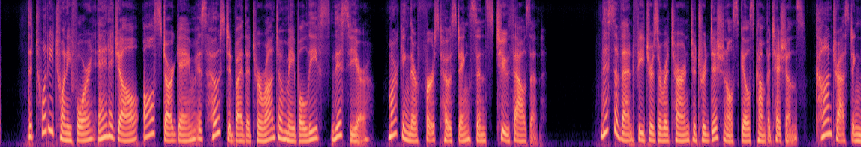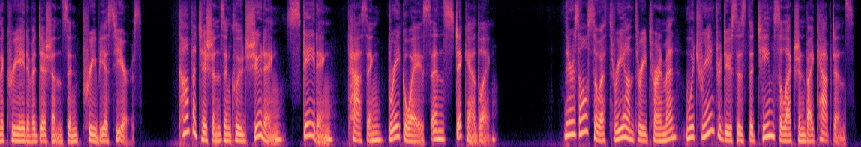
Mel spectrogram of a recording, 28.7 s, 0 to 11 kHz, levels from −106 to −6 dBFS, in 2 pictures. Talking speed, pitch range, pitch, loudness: 130 wpm, 145-215 Hz, 155 Hz, -25 LUFS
